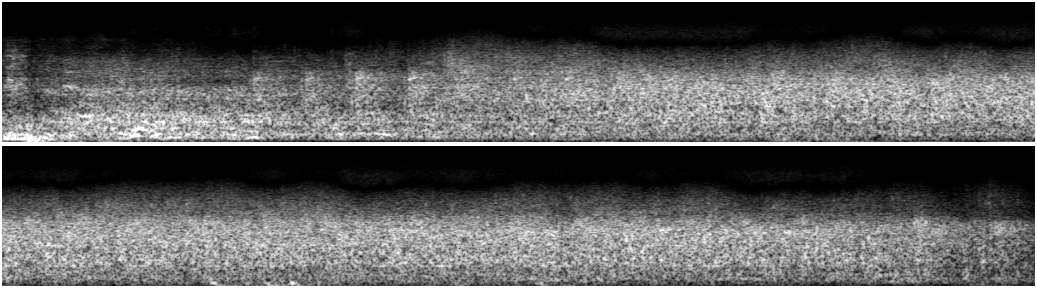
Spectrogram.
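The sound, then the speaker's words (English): A large audience applauds in a hall after an evening talk: dense, steady clapping that stays loud for about ten seconds, with faint murmuring mixed in, before easing off slightly at the very end. “Chairman, ladies and gentlemen, the warm applause in this hall, and it seems many halls in this building, indicates how much all of us appreciate and have enjoyed the talk we've heard tonight”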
